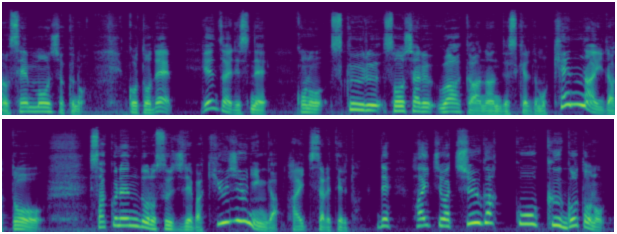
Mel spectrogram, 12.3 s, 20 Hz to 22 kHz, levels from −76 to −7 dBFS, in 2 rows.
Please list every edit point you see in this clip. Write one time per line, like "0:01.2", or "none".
0:08.9
0:09.8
